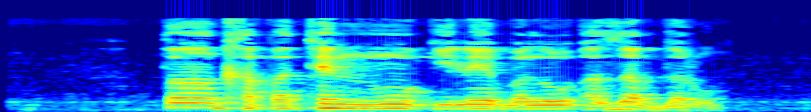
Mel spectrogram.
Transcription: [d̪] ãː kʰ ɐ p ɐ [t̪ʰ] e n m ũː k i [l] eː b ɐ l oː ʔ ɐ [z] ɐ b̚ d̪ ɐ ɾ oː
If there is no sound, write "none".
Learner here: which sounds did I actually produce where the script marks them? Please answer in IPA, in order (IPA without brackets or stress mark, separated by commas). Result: t̪, t̪ʰ, l, z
